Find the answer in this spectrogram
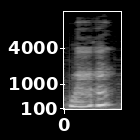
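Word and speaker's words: mã: the tripping tone and the way you pronounce this is descending and ascending except you want to pronounce a small break in your voice so this would be MAA so this means um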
